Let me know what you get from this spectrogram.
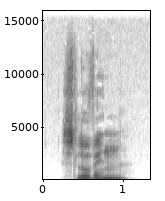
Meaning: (noun) Slovenian, the Slovenian language; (adjective) Slovenian
- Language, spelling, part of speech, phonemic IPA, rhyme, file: French, slovène, noun / adjective, /slɔ.vɛn/, -ɛn, Fr-slovène.ogg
